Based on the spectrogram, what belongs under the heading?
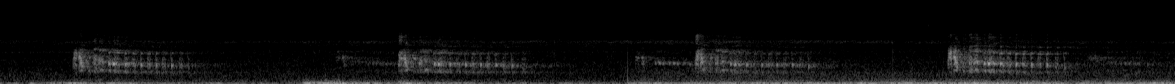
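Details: Gobbling in the dark before daylight on Tennessee's turkey season opener: four rolling, rattling gobbles from wild turkey gobblers spaced about three seconds apart, some followed by shorter fainter gobbles, over a quiet rural background.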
